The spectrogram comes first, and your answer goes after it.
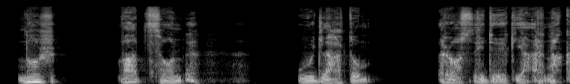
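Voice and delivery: weak, feeble, frail-sounding voice. A bedridden man greets the friend who has just come in, in a weak voice. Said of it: "mondta gyenge hangon".

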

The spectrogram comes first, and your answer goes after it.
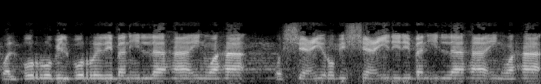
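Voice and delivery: normal talking voice

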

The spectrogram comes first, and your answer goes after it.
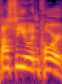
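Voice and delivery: high-pitched, furious, fuming tone. Recapping an episode, retelling a character's angry threat: acting out being super mad. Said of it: "He's super mad about it".

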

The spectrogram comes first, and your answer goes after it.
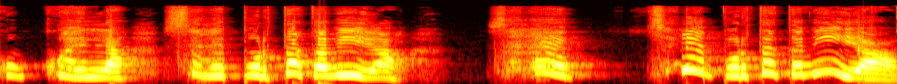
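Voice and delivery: very high, shrill yell, full of emotion. Peter yells to his mother and grandmother with all his emotion. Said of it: "urlò".

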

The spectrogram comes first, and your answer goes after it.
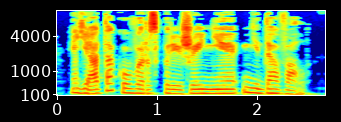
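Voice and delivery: ordinary delivery

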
